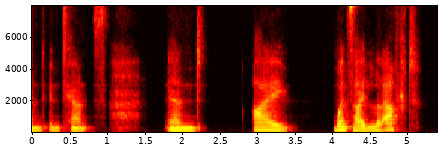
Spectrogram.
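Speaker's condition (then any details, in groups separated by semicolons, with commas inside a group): No condition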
